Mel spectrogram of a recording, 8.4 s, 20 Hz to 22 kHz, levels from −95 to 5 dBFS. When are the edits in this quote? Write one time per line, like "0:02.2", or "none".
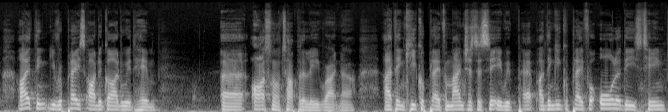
none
